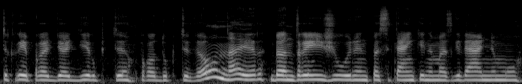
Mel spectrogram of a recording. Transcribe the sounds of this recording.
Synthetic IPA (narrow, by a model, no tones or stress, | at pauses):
t̪ʲɪkɾɐɪpɾɐd̪ʲeːjoːd̪ʲiːɾʲpʲt̪ʲɪpɾoːd̪ʊkt̪ʲɪʋʲɛʊnɐɪrbʲɛnd̪ɾɐɪʒʲuːɾʲɪnt̪̚pɐsʲɪt̪ʲɛŋʲkʲɪnʲɪmɐsɡʲiːʋʲæːnʲɪmuː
